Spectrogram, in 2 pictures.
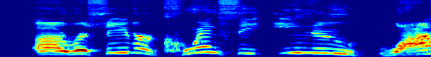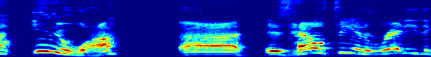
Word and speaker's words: Quincy Enunwa: the office, so I didn't mess up the pronunciation of this name. Receiver Quincy Enunwa is healthy and ready to go.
